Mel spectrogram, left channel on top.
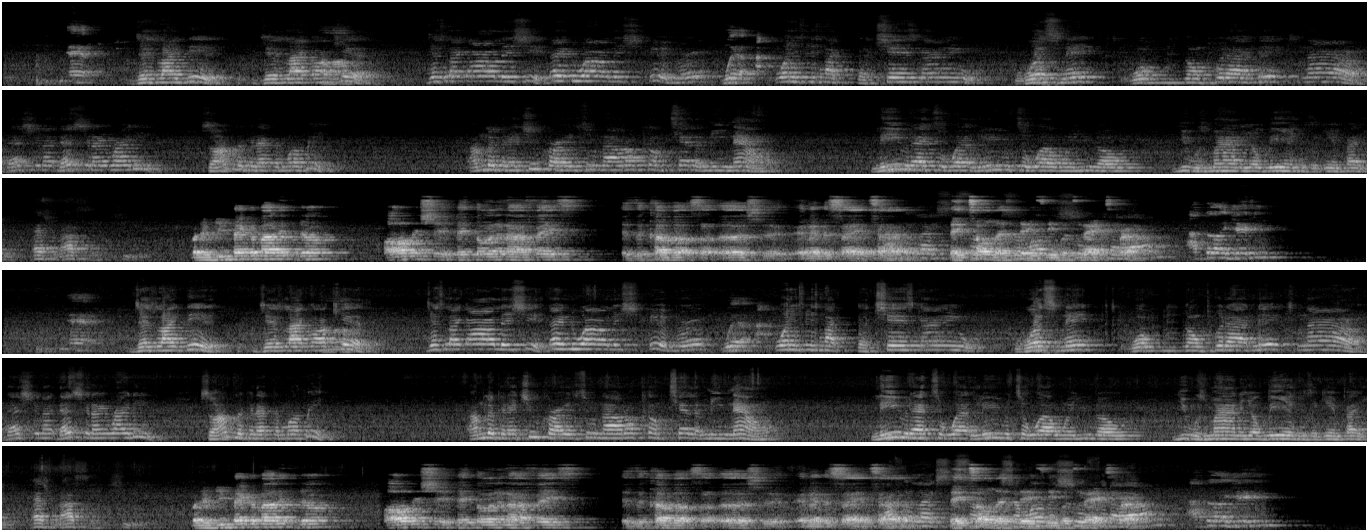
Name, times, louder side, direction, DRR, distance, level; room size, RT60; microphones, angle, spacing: voice 1, 0.0-7.2 7.7-29.2 30.8-31.1 34.9-39.4, right 3 dB, 75° right, 6 dB, 0.7 m, -27 dB
voice 2, 3.2-3.5 7.2-7.7 39.1-39.9, left 2 dB, 55° left, 2 dB, 0.9 m, -28 dB
voice 3, 29.2-30.5 31.1-33.0 33.5-36.4 36.8-38.6, equal, 25° left, -4 dB, 1.9 m, -19 dB
10.5 x 3.8 x 2.4 m, 0.80 s
head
